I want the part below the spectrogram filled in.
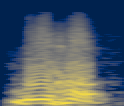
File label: hello taiwanese; 你好; lí-hó; Chinese (Taiwanese)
